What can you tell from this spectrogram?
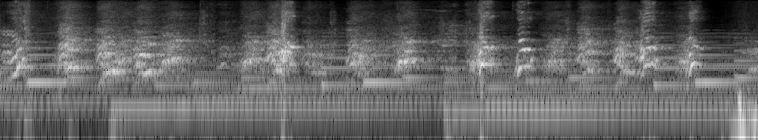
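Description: Dogs barking and yipping in quick, repeated sharp barks, two or three a second, over background music with held notes.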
